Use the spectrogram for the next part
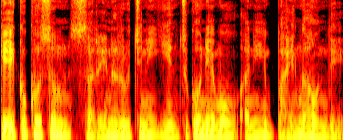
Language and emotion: Telugu, fearful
